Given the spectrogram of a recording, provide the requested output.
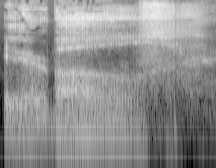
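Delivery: low, goofy put-on voice; deep silly voice. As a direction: drop way down for a goofy voice. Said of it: "I like doing that voice".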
